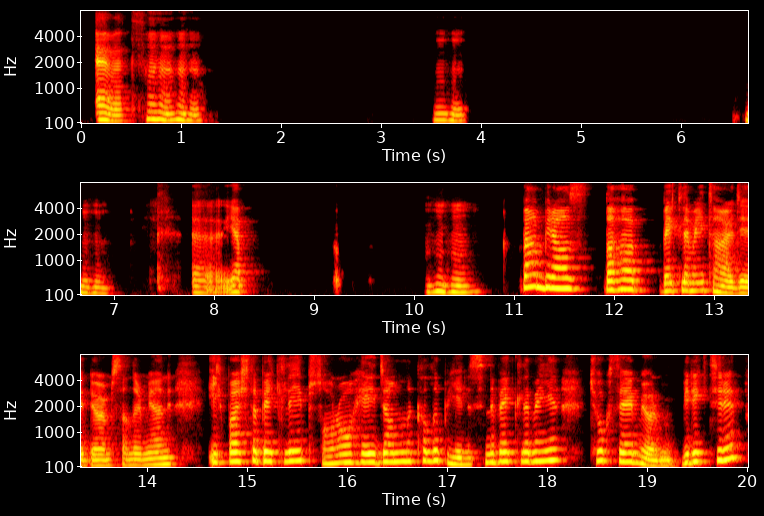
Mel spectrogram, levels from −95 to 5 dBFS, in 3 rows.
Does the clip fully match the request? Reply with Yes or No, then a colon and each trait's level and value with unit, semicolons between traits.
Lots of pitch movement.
Yes: wide, 6.5 semitones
